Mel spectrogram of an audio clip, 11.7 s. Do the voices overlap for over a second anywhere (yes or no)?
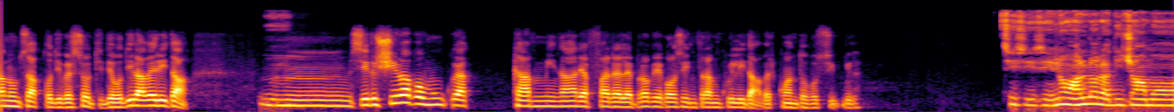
no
